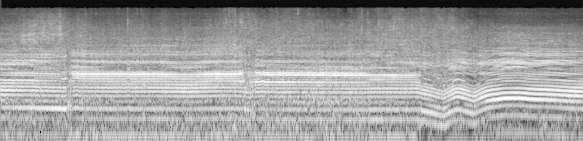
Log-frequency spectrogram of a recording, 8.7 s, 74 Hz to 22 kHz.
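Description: A 150cc sport motorcycle shifts gears, its engine note dropping and climbing again.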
